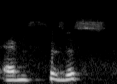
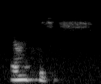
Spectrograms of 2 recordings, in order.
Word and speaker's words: emphasis: Now how about emphasis? Where do you think the stress will be on emphasis? emphasis. M I'm the first syllable. Which one? No, the first syllable M. Ah, the first one.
